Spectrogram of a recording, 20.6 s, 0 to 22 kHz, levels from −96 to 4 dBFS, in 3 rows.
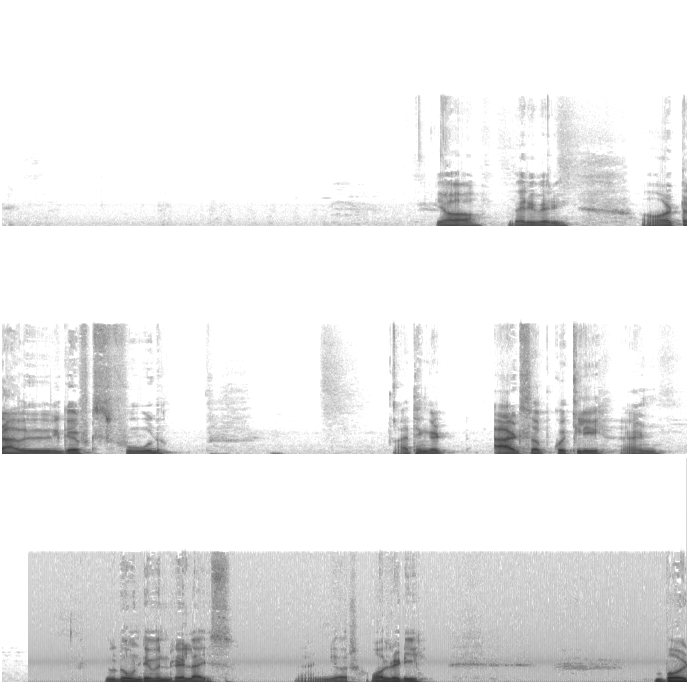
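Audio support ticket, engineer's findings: Mains buzz from 13.96 s to end of clip. Steady raspy buzz about 30 dB below the speech, 50 Hz based. Probable source: dimmer, rectifier or unshielded line coupling in switching spikes twice per mains cycle. Distinct from plain hum: harmonics extend into the kHz range, giving rasp rather than a smooth low tone.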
